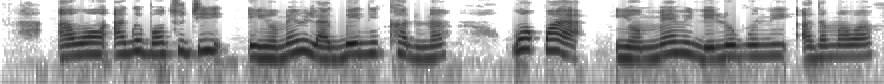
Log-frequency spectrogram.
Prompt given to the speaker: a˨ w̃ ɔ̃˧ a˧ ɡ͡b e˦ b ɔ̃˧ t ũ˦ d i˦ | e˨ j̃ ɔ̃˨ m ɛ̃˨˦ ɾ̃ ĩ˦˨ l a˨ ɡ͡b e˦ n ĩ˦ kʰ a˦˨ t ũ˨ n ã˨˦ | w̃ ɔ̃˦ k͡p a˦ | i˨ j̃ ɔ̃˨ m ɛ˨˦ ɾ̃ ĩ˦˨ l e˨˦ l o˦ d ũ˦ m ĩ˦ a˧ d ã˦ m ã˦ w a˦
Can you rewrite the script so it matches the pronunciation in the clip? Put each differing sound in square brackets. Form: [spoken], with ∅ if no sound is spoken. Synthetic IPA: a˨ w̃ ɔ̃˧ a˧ ɡ͡b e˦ b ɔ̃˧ t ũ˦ [d͡ʒ] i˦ | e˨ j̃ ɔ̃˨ m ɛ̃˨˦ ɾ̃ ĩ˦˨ l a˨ ɡ͡b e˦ n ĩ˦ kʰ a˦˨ [d] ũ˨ n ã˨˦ | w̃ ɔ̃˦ k͡p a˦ | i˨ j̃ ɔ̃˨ m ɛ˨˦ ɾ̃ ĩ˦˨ l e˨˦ l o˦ [ɡ] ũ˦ [n] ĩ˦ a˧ d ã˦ m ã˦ w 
